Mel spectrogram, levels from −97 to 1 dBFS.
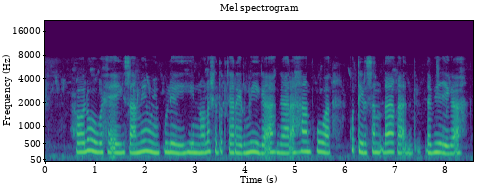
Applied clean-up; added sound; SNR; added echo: none; none; none; none.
